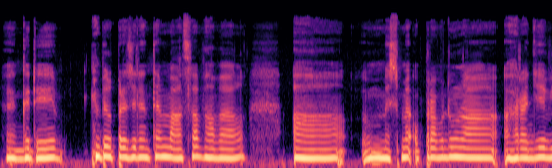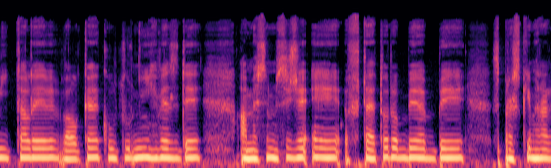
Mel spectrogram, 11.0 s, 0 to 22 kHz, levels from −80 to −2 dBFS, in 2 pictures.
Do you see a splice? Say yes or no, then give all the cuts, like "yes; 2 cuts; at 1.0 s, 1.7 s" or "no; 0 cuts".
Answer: no; 0 cuts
